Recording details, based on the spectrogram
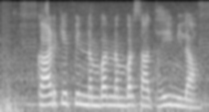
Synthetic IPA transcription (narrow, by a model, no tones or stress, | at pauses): kaːɾɖkepɪnːɐ̃mbəɾnɐ̃mbəɾsaːt̪ʰɦimɪlaː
